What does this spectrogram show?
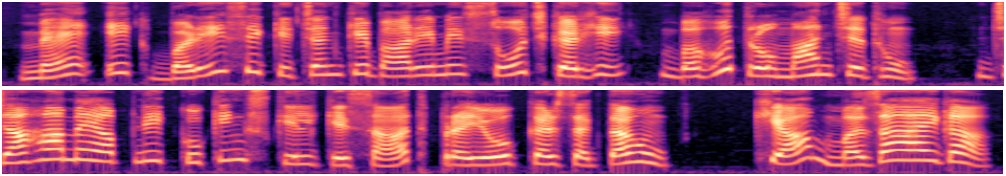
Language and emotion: Hindi, happy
